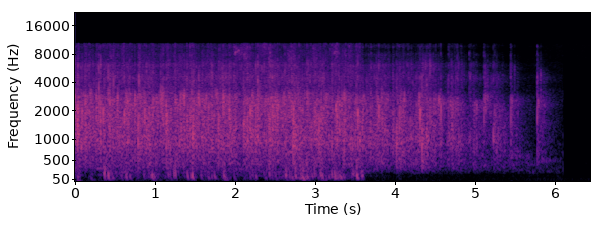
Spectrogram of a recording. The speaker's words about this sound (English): So a big welcoming hand to Devra Davis.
